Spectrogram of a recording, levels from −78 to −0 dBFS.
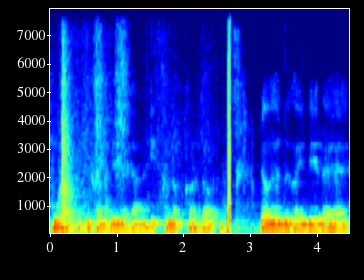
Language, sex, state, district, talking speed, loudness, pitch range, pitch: Punjabi, female, Punjab, Fazilka, 185 wpm, -22 LUFS, 195-205 Hz, 200 Hz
